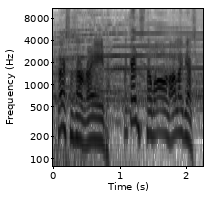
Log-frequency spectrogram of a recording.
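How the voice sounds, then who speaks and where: An actor playing a bossy, blustering beat cop. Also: male voice, high-pitched, brisk, over music, natural voice, rough recording. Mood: commanding. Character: blustering old-time Irish beat cop.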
